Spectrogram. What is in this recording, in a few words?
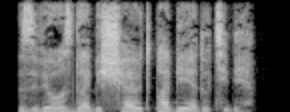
yes, villager; mob; Minecraft; Votive World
